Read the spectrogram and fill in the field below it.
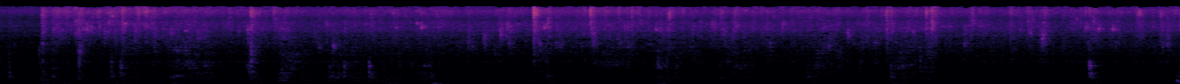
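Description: Garlic and onion sautéing in a pan for a pork dish, a quiet, steady sizzle broken by soft scraping stirs, with no talking.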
